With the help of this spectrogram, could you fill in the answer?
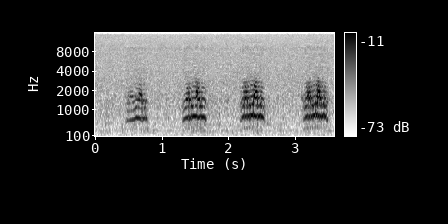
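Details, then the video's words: A male quail gives four nasal, slightly wavering notes, each about a third of a second long and a little under a second apart, over a quiet background. "SOUNDS OF MALE QUAIL"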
